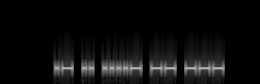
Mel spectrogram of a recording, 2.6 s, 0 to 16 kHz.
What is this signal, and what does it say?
Morse code, heard as a keyed tone, about 34 wpm, 700 Hz. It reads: AI4MO
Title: USA Call Signs - 5 Characters - 35wpm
